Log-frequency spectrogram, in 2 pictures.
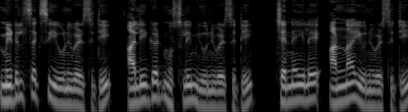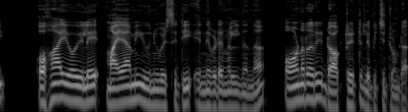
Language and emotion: Malayalam, neutral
